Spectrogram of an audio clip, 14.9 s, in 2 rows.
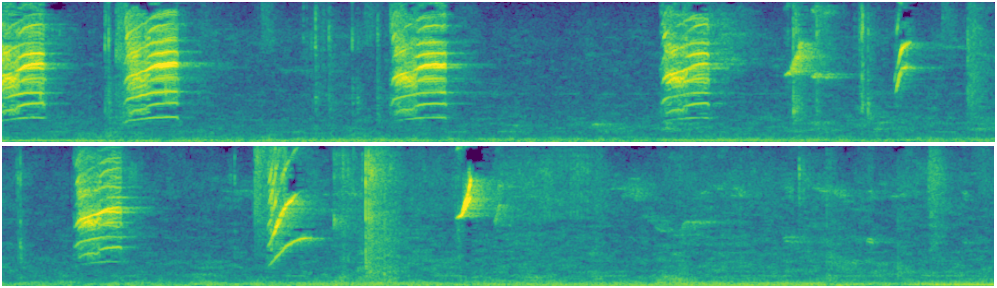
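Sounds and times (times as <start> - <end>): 
canary harsh grating bursts and chirps: 0.0 - 1.5, 2.9 - 3.6, 4.9 - 7.0, 8.0 - 8.6, 9.4 - 10.0, 10.8 - 11.3.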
